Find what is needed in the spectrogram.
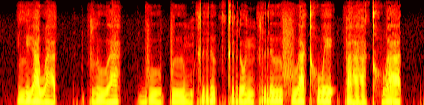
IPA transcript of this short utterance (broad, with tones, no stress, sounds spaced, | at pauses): l i˧ a̯ w a˨˩ t̚ | p l u˧ a̯ | b uː˧ p ɯː˩˦ m k r ɯ˥˩ k̚ t r o˥˩ n p r ɯː˥˩ f u˦˥ a̯ kʰ w e˥˩ ʔ p aː˩˦ kʰ w a˥˩ t̚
